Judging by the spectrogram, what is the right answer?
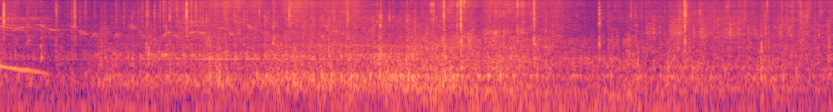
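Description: Hard plastic wheels of a toddler's ride-on toy truck rolling over rough asphalt. The gritty rolling noise swells for a few seconds and then tapers off.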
